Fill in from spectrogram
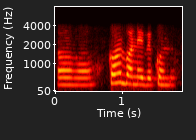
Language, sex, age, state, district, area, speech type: Odia, female, 18-30, Odisha, Ganjam, urban, conversation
